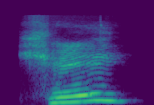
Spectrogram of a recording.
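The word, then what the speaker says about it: teth: Che means hot. And then I'll talk about this in just a minute. The T followed by a slender vowel takes on more of a CH sound.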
